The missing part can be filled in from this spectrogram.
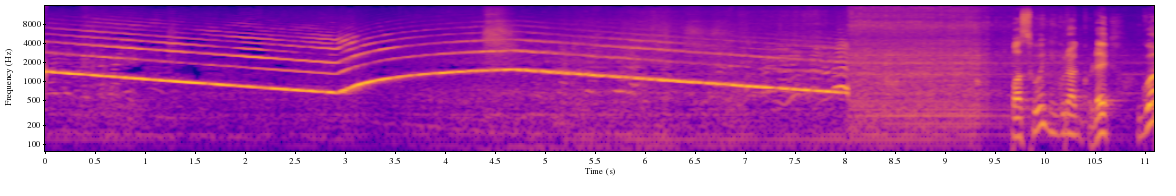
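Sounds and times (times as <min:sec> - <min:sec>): emergency vehicle siren wailing: 0:00.0 - 0:08.1.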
